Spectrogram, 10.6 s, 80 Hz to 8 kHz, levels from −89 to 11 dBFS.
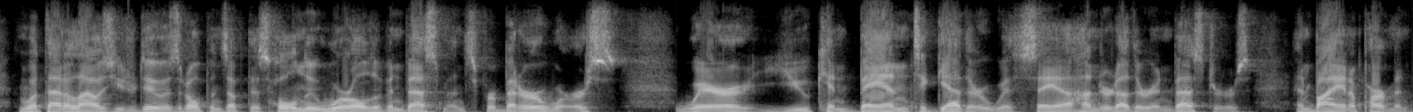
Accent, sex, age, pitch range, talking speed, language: American, male, 40-59, 105-130 Hz, 190 wpm, English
